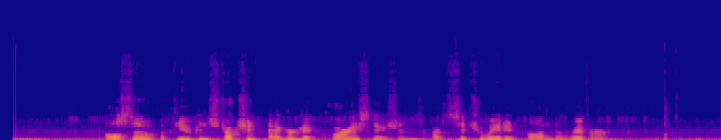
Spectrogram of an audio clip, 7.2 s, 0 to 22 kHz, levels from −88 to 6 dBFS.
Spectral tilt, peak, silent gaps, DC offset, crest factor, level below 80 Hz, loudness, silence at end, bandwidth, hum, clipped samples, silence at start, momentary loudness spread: -8.5 dB/octave; -14 dBFS; none; under 0.1%; 16 dB; -44 dBFS; -30 LUFS; 0 s; 7 kHz; none; under 0.1%; 0.1 s; 15 LU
